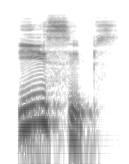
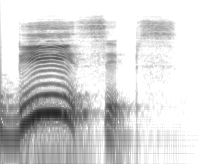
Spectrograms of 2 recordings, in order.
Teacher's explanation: Então, perceba que em todas estas palavras, o que eu tive foi a posição da sílaba tônica na penúltima sílaba.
